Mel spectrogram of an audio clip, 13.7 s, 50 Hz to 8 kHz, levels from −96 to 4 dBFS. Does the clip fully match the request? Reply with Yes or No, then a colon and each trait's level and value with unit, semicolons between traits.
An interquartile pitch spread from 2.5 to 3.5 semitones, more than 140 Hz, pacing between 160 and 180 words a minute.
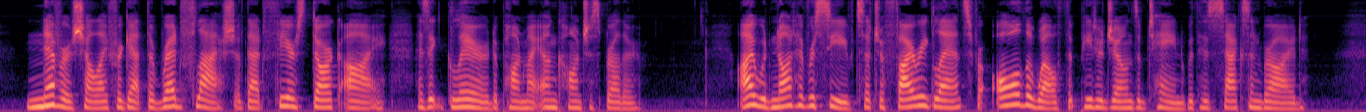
Yes: average, 2.9 semitones; medium, 185 Hz; average, 175 wpm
